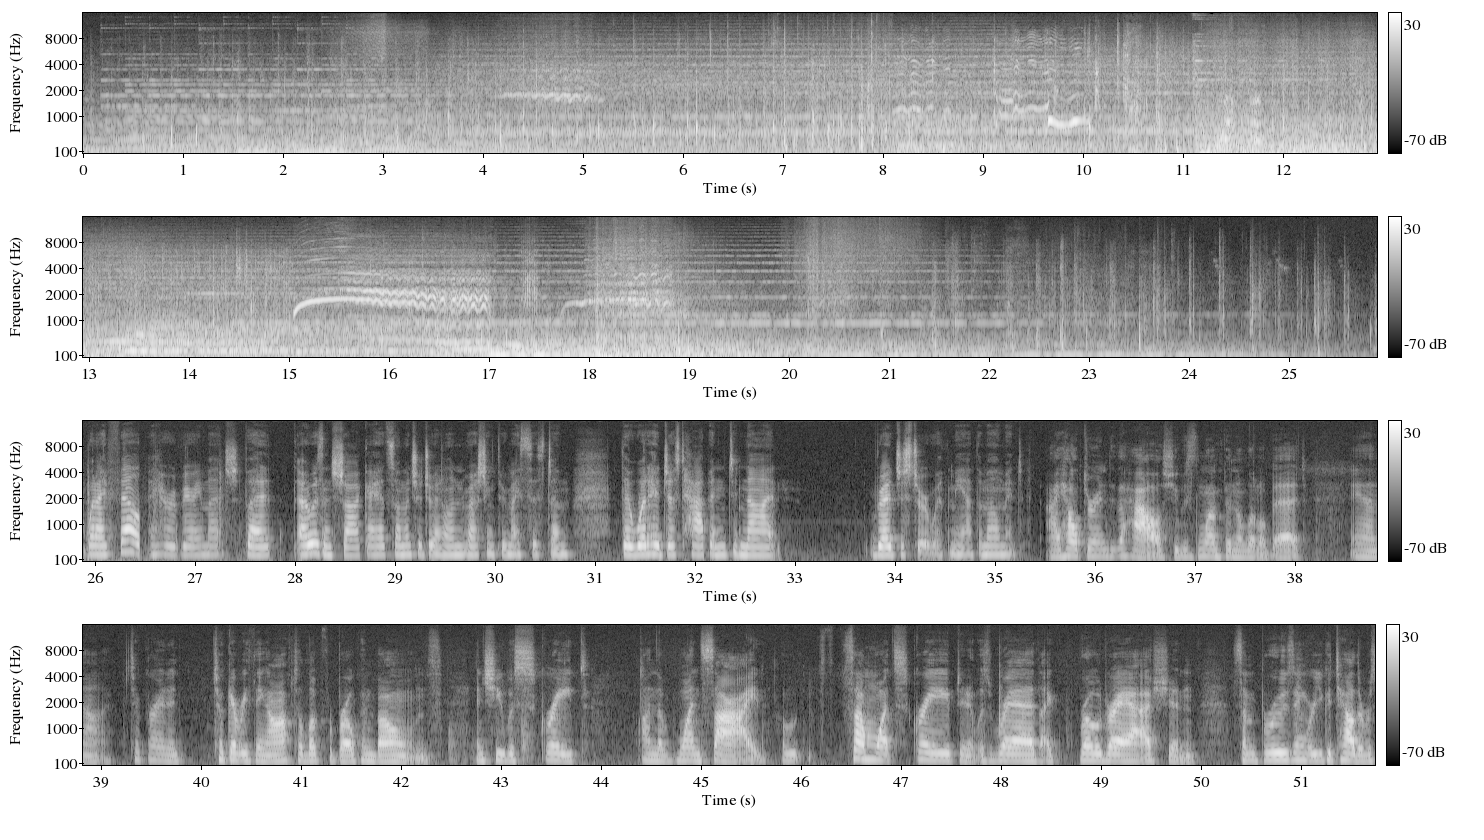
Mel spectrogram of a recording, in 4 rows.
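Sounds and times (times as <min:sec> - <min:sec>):
saddled ex-race horse hooves clip-clopping in Phoenix Arizona: 0:00.0 - 0:27.4
ex-race horse whinnying and neighing: 0:04.0 - 0:05.5, 0:07.8 - 0:10.9, 0:14.0 - 0:19.1
speech: 0:26.3 - 0:32.9, 0:33.8 - 0:51.7.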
